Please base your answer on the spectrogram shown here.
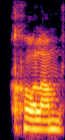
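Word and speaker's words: חוֹלָם: Kholam fau atau kholam, yaitu o panjang. Contoh pengucapannya seperti dalam kata opa.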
